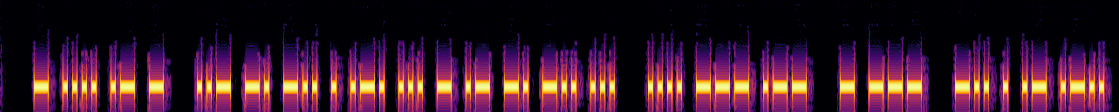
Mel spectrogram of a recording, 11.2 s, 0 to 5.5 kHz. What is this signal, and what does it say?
Morse code, heard as a keyed tone, about 25 wpm, 600 Hz. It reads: THAT UNDERSTANDS HOW TO DEAL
